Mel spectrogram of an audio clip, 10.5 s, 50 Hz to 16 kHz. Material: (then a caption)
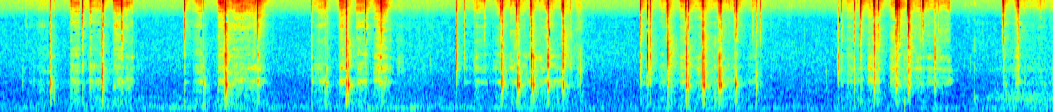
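Sheet metal. A small perforated sheet-metal hard drive caddy, held in a gloved hand, is tapped with a pen tip in quick clusters of sharp, bright metallic clicks. Each tap carries a short ringing tone around 930 Hz that fades almost at once, with quiet pauses between the bursts.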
